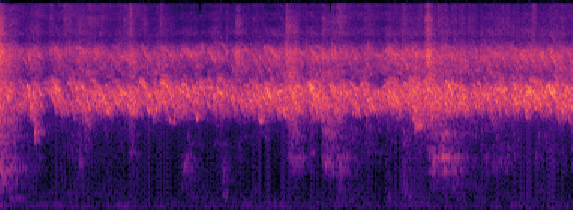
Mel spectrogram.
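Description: Soft clucking of young chickens scattered through steady background noise, with occasional brief chirps at a moderate distance.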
